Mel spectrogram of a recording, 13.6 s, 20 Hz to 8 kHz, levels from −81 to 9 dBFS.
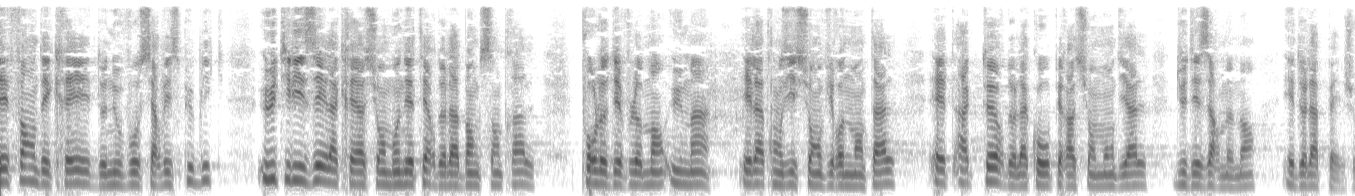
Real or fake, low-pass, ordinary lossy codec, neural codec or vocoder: real; 7.2 kHz; MP3, 48 kbps; none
